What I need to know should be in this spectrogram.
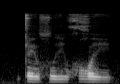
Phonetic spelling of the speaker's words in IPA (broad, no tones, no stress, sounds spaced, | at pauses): ʈ e sʷ iː xʷ ʁʷ i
